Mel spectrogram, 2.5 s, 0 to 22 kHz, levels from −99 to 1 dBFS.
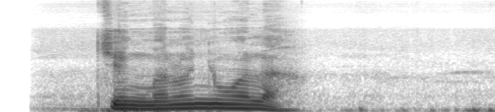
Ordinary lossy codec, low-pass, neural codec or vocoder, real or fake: none; none; vocoder, 44.1 kHz, 128 mel bands every 256 samples, BigVGAN v2; fake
